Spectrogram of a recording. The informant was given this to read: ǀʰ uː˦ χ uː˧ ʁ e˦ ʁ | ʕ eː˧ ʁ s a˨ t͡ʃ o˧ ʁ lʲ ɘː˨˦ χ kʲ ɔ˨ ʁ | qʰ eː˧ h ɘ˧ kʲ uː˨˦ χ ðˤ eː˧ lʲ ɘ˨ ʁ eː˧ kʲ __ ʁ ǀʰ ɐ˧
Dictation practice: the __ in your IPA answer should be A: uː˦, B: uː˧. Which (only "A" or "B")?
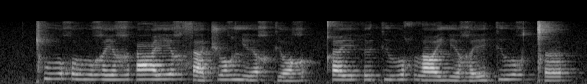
A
